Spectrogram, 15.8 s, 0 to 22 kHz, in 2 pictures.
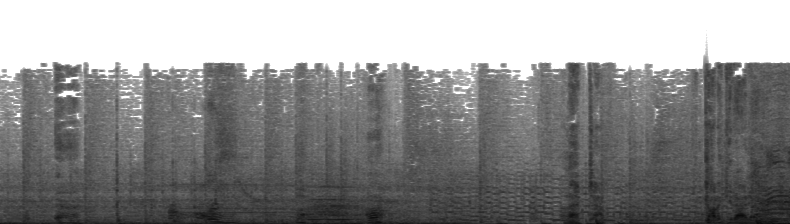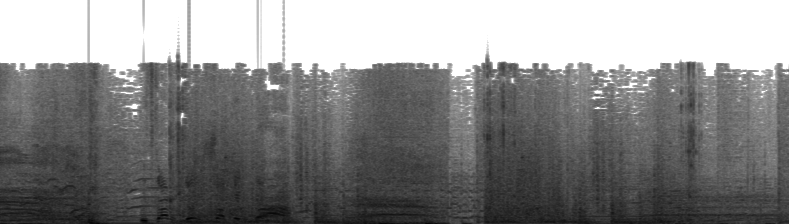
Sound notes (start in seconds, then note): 1.6 struggles; 11.1 crashing sounds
